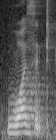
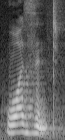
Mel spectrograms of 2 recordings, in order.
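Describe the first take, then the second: No difference in how they are said.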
